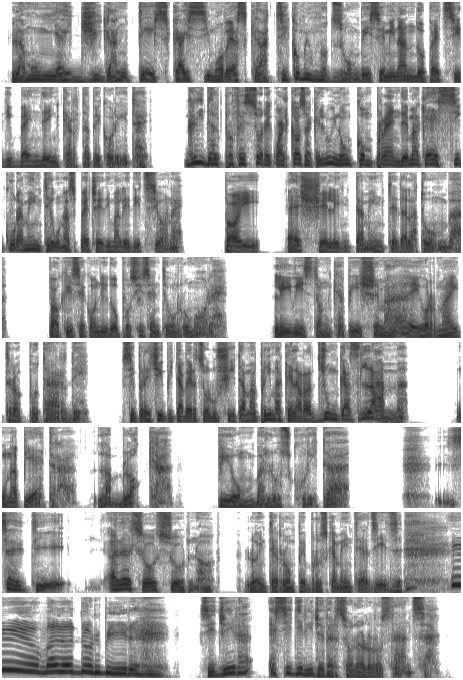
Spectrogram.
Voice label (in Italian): Audiobook Lettura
